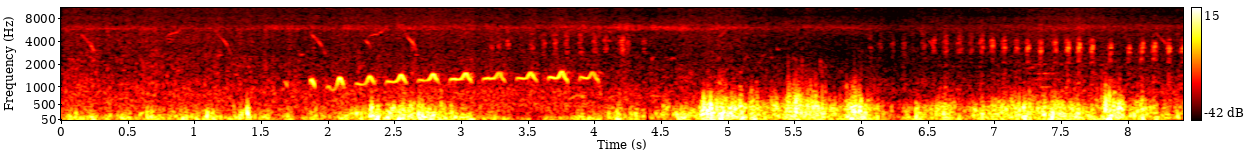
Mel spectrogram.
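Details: Indian peafowl peahen giving a run of about eight short, evenly spaced, mid-pitched upslurred notes lasting about two seconds, over steady low rumbling noise.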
